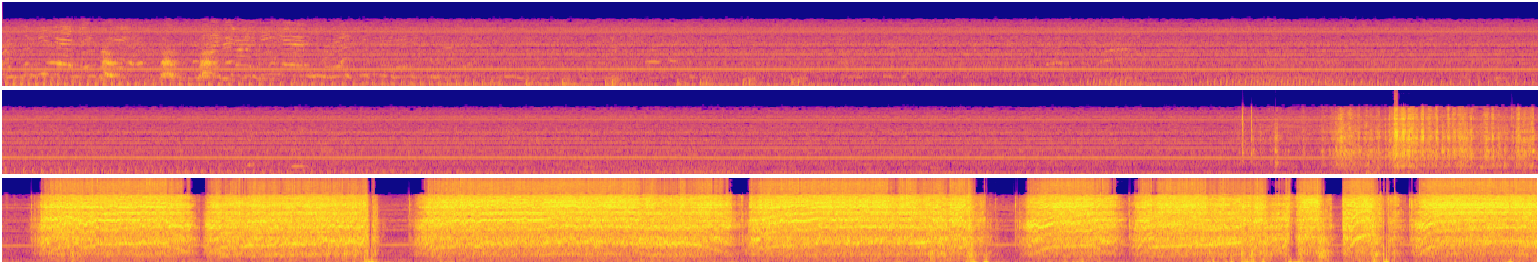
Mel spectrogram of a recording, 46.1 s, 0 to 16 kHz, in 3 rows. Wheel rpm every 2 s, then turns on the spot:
0, 0, 0, 0, 0, 0, 0, 0, 0, 0, 0, 0, 0, 0, 10, 60, 160, 140, 200, 170, 110, 170, 170.
28-30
